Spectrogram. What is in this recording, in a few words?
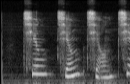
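"Qing", Chinese syllable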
